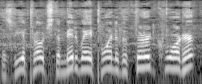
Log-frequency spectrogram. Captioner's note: laughter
